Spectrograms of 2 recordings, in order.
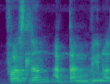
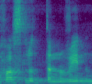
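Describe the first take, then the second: First: Fasl ends in -un before the next word. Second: Fasl ends in -ut, linked into the next word. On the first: "ফাসলুন পড়লে সুন্দর হয়" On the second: "দুইভাবে পড়া যায়"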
